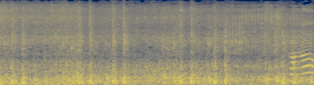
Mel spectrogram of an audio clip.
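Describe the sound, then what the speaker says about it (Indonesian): The long-distance train KA Bangun Karta, running Pasar Senen to Jombang, passes through Kramat station with a loud, close rumble and repeated clickety-clack of wheels over rail joints, ending with faint wheel squeal. "akhirnya dapat juga kereta api jarak jauh melintas di stasiun Kramat"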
